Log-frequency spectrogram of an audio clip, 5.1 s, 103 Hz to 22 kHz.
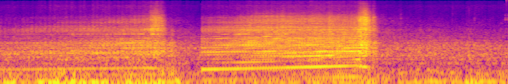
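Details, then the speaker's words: Peugeot 308 GTi driving after decat downpipe install: deep loud booming note climbing through each rev, dropping, climbing again, with pops; louder than expected, owner wants it quieter; no engine light. "[ __ ] hell's belt. I thought it'd be at least a bit quieter."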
